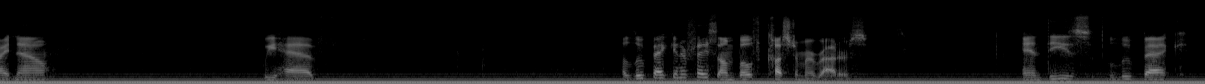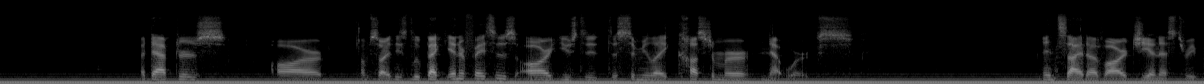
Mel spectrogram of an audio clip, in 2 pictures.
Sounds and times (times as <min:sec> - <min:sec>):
Speech: 0:00.0 - 0:00.5, 0:02.6 - 0:03.4, 0:06.2 - 0:08.7, 0:10.2 - 0:11.9, 0:13.5 - 0:20.7, 0:22.5 - 0:24.0.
